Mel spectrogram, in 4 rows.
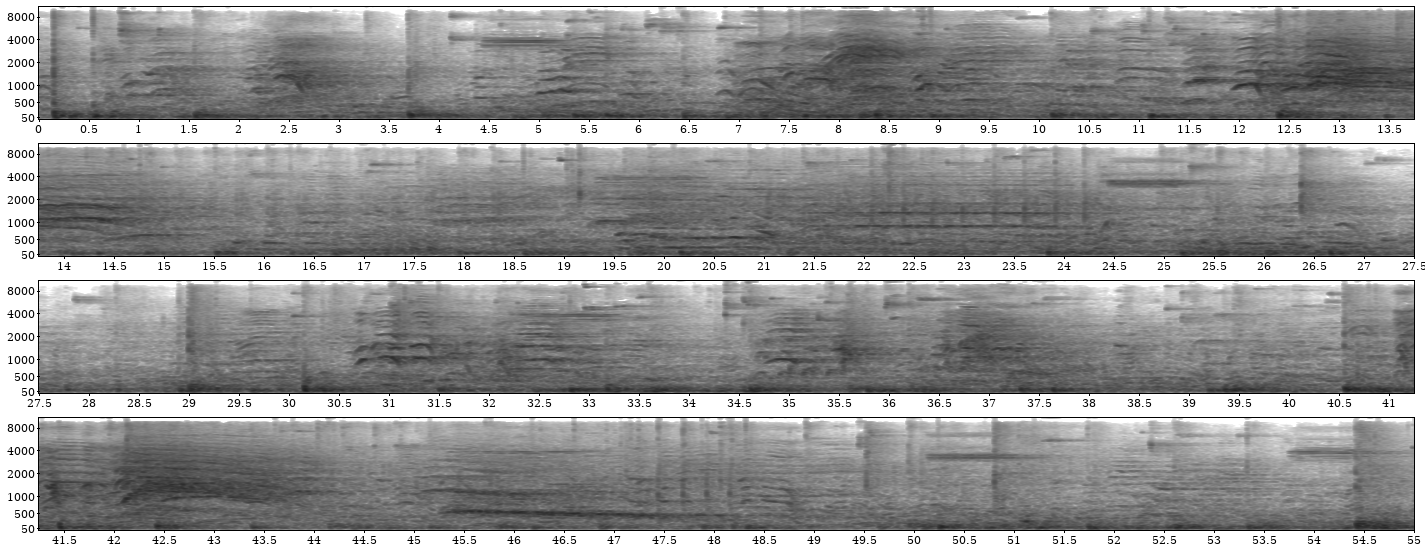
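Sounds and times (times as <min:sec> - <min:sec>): players calling and shouting: 0:00.0 - 0:27.1, 0:39.0 - 0:55.0.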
